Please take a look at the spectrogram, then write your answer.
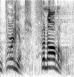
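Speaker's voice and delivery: sarcastic high praise; mock praise. Speaker mocks entrepreneurs for complicating lives, sarcastic. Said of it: "mock praise of entrepreneurs".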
